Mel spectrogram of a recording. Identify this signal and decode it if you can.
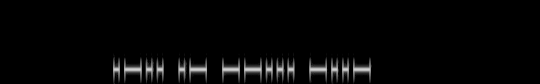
Morse code, heard as a keyed tone, about 22 wpm, 700 Hz. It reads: LA7X
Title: DXCC-100 Call Signs - 4 Characters - Repeated 3x - 22wpm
